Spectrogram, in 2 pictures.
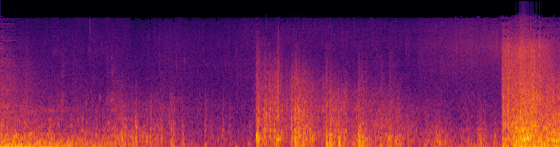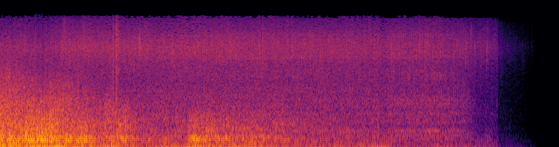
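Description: Thunderstorm: thunder rumbling over steady rain, with a sharp crack about five seconds in and a louder peal about ten seconds in, each rolling away slowly. The sound cuts off abruptly about a second before the end.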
